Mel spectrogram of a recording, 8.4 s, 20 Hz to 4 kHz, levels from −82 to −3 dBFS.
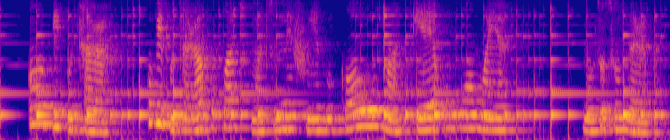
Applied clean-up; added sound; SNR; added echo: none; Dishes, pots, and pans; 2 dB; reverberation time 0.7 s.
